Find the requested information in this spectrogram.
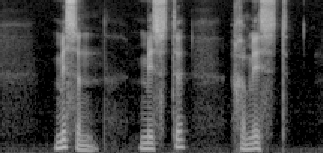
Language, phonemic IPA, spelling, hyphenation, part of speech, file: Dutch, /ˈmɪsə(n)/, missen, mis‧sen, verb / noun, Nl-missen.ogg
- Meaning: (verb) 1. to miss (not hit) 2. to miss, to go without 3. to spare, to afford (going without) 4. to miss someone 5. to be missing; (noun) 1. plural of mis 2. plural of miss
